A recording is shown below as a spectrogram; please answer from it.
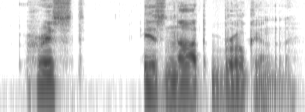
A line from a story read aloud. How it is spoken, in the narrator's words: Niccolo said slowly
